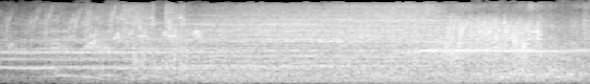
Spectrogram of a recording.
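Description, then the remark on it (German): A small engine drones steadily and loudly for a few seconds, its buzzing hum holding a fairly constant pitch with a slight rise toward the end, like a lawnmower running. “Der Rasenmähermann.”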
